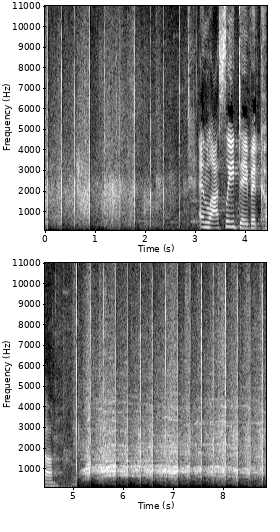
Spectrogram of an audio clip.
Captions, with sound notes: and lastly, David Khu. (audience applauding)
